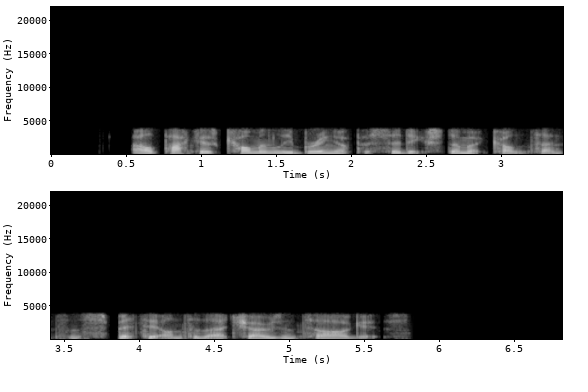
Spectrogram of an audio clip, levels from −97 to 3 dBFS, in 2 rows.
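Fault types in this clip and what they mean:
Nothing here counts as a fault: the speech simply carries the narrow telephone-line sound you'd expect from ordinary G.711 coding, with its top end stopping short of 4 kHz.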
